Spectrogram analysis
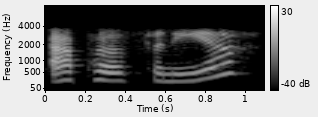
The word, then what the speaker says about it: apophenia: I'm pronouncing it right M or from not pronouncing right apophenia yeah yeah yes so I work with them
